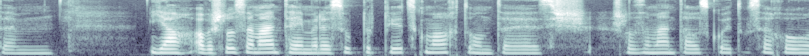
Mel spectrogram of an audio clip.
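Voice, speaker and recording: A woman's voice: mid-range voice, a little mellow, no echo. A young woman from Switzerland with a Swiss German accent, a police officer telling of her work in a podcast interview, hesitant and full of fillers.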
